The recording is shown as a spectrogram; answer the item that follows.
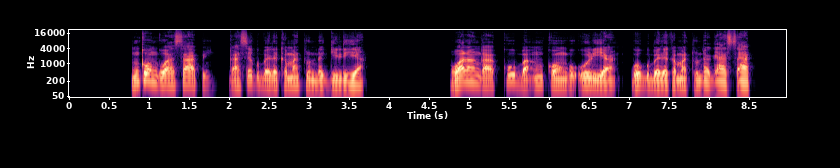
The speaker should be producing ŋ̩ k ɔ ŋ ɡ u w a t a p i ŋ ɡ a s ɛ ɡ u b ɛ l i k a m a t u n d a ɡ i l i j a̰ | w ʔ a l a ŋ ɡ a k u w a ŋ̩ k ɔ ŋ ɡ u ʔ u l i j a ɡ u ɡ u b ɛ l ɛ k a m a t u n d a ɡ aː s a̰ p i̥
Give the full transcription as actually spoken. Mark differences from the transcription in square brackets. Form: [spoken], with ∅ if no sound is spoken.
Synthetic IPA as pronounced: ŋ̩ k ɔ ŋ ɡ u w a [s] a p i ŋ ɡ a s ɛ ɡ u b ɛ l [ɛ] k a m a t u n d a ɡ i l i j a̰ | w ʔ a l a ŋ ɡ a k u [b] a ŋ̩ k ɔ ŋ ɡ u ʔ u l i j a ɡ [ɔ] ɡ u b ɛ l ɛ k a m a t u n d a ɡ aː s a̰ p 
